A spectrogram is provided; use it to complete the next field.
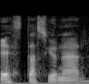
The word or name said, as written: park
